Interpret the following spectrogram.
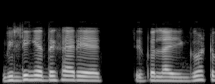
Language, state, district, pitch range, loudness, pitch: Bhili, Maharashtra, Dhule, 175-200 Hz, -18 LUFS, 190 Hz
